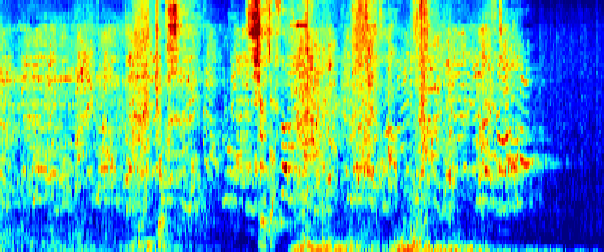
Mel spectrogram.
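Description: A group of young women chant a cheer in unison.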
